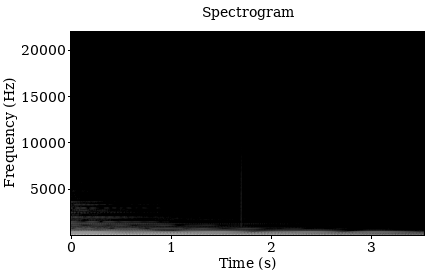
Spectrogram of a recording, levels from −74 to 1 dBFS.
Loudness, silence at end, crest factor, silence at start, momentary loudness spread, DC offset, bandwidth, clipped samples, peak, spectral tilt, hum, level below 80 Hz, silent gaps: -32 LUFS; 0 s; 12 dB; 0 s; 13 LU; under 0.1%; 3.9 kHz; under 0.1%; -18 dBFS; -11 dB/octave; 60 Hz at -60 dBFS; -36 dBFS; none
